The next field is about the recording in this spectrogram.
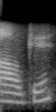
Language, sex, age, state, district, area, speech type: Tamil, female, 18-30, Tamil Nadu, Mayiladuthurai, rural, conversation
